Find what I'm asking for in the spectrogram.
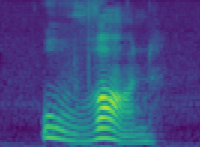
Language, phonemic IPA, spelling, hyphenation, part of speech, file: Swedish, /ˈuːˌvɑːn/, ovan, o‧van, adjective, Sv-ovan.ogg
- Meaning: unaccustomed (to); not used to, inexperienced, lacking practice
